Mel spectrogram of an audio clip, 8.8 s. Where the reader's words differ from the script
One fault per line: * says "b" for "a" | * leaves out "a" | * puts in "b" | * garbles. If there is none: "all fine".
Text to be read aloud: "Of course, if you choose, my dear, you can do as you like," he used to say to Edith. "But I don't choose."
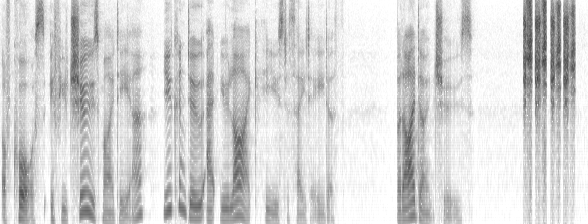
* says "at" for "as"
